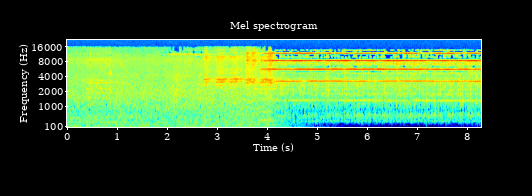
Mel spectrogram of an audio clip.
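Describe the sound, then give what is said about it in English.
An alarm clock rings loudly and steadily, its shrill continuous tone cutting in partway through after a stretch of low rumbling background noise, then carrying on alone until the end. “There goes that old alarm clock once again.”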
